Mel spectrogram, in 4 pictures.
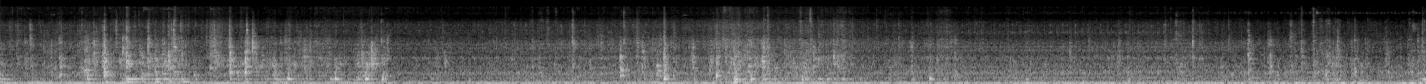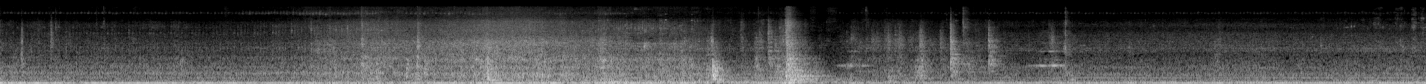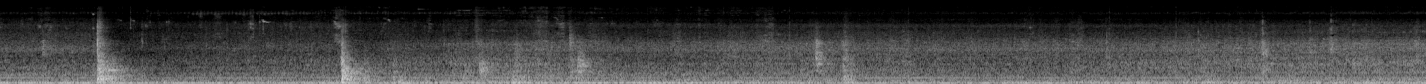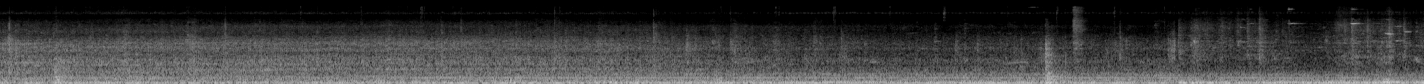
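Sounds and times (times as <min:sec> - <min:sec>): metal clanks and knocks: 0:00.0 - 0:16.5, 0:20.2 - 0:25.3, 0:27.4 - 0:37.8, 0:49.2 - 0:57.0
diesel machinery running: 0:00.0 - 0:57.0.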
